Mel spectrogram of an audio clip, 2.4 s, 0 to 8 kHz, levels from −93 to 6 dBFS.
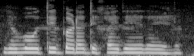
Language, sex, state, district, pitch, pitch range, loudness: Hindi, female, Uttar Pradesh, Saharanpur, 205 Hz, 200-215 Hz, -19 LUFS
